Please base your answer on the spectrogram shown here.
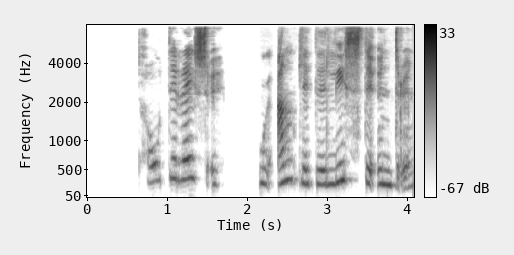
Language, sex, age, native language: Icelandic, female, 11, Icelandic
